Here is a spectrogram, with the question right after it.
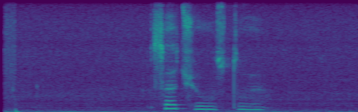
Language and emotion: Russian, sad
